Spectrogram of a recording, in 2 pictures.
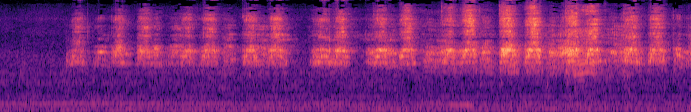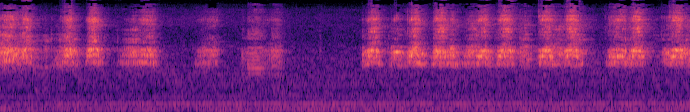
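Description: Recorded duck quacking played back through a phone speaker: fast runs of quacks, several a second, with a short lull about two-thirds of the way through.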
